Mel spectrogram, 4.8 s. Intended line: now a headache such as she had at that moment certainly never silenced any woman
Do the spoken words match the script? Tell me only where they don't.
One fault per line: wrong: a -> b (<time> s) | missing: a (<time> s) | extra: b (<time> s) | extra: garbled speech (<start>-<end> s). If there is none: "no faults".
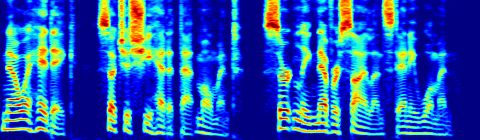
no faults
